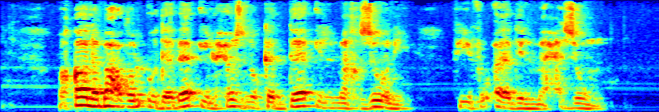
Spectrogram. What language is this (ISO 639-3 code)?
ara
